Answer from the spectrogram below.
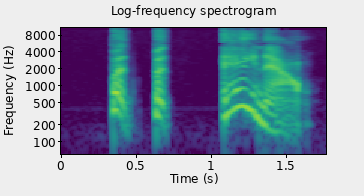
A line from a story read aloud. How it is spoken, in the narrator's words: Calvin sputtered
